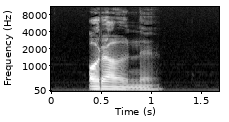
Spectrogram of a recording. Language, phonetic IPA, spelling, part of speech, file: Polish, [ɔˈralnɨ], oralny, adjective, Pl-oralny.ogg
